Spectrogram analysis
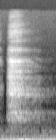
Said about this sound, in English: That's a perfect sip of a cup of coffee in a movie. I'm ADRing right now.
